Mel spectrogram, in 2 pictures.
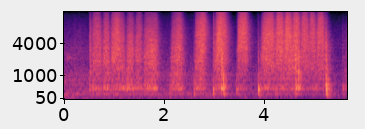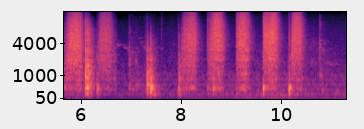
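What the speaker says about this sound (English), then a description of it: "I'm just finishing up with some flexible sandpaper, 220 on a foam block, to sort of get the contours figured out" Flexible 220-grit sandpaper on a foam block rubbing a contoured surface, a run of rhythmic back-and-forth strokes, each a loud close scratchy swish with brief gaps between, no talking.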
